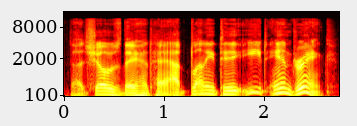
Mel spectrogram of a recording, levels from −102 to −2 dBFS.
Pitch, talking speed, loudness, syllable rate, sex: 135 Hz, 220 wpm, -17 LUFS, 4.3 syllables/s, male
